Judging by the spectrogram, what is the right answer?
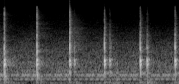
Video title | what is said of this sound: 1994 Club Car DS, Gas - No Crank, Fix Starter Generator, Replace Voltage Regulator | hear that solid bottoming out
